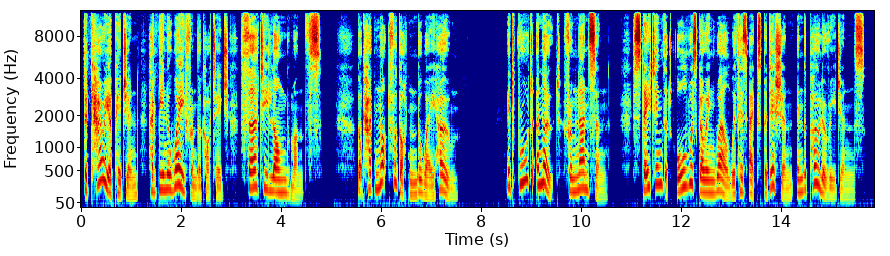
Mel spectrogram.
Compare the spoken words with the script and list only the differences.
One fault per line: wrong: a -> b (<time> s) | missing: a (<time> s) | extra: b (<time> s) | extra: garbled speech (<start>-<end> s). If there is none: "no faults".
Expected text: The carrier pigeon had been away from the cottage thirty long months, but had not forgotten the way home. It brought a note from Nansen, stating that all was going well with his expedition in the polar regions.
no faults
